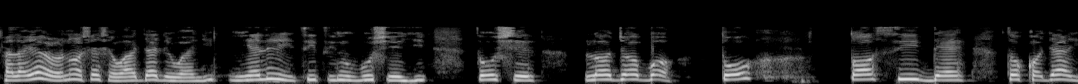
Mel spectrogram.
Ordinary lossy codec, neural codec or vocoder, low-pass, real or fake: MP3, 24 kbps; autoencoder, 48 kHz, 128 numbers a frame, DAC-VAE, trained on Japanese speech; 7.2 kHz; fake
